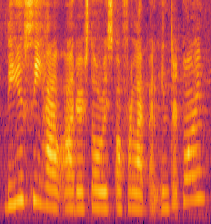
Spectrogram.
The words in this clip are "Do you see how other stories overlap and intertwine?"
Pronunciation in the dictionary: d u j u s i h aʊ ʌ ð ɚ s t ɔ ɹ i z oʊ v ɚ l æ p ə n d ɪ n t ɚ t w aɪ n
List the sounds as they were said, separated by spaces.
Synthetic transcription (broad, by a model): d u j u s i h aʊ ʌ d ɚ s t ɔ ɹ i s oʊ f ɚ l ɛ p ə n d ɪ n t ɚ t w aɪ n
